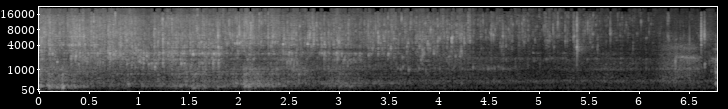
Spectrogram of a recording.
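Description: Starchy water is poured out of a bowl into a kitchen sink, a continuous splashing gush close by that tapers off into lighter trickles and drips, with no talking.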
